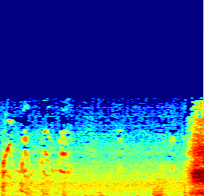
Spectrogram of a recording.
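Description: Faint, breathy laughter dying away into a quiet room, with a man's voice starting up again at the very end.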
